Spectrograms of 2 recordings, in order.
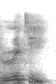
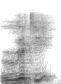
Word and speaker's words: RTTY: we are looking at ritty it's rtty which stands for radio telephony pronounced ritty slash data so we just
